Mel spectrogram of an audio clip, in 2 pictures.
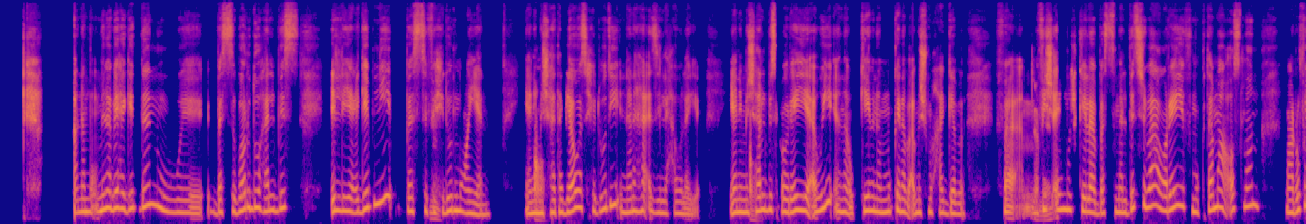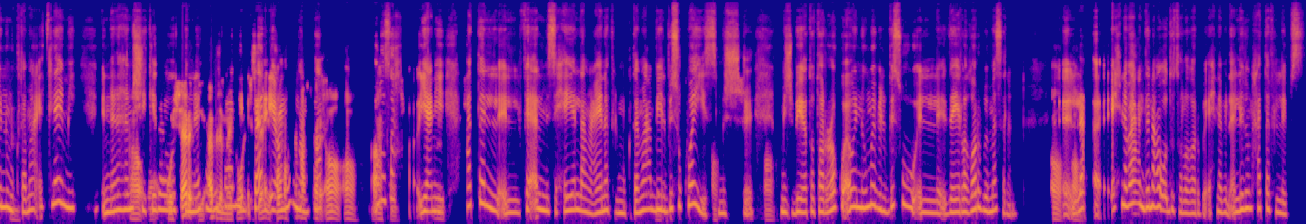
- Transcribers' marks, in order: tapping
- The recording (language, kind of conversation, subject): Arabic, podcast, إزاي بتتعامل/بتتعاملي مع آراء الناس على لبسك؟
